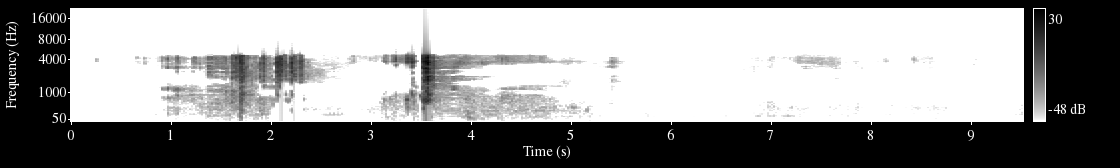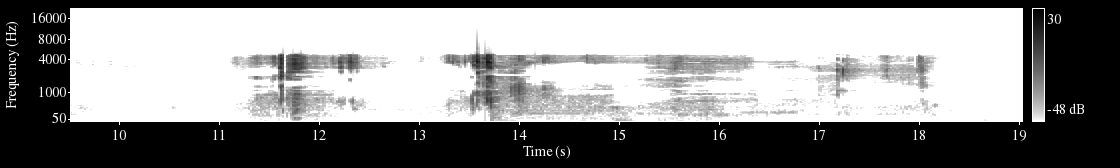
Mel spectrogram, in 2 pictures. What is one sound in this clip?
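A dog chews and tugs at a toy on the floor.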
